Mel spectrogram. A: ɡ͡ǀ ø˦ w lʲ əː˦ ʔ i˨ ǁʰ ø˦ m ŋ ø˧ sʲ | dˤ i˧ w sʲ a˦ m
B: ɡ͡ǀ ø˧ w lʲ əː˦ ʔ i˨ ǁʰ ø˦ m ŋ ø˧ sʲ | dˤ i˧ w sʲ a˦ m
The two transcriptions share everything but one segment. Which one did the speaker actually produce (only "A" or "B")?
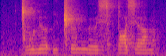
B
